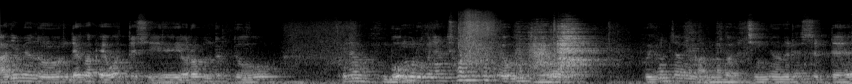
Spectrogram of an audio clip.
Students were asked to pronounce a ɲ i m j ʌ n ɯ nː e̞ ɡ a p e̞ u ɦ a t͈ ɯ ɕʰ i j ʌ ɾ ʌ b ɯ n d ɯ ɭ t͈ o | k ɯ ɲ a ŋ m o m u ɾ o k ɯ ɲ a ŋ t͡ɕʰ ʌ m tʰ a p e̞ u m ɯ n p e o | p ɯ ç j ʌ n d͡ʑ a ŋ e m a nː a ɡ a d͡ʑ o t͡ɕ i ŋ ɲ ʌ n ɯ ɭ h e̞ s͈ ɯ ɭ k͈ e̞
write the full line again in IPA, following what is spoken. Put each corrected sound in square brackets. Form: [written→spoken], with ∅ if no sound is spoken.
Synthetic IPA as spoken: a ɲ i m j ʌ n ɯ nː e̞ ɡ a p e̞ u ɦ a t͈ ɯ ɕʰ i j ʌ ɾ ʌ b [ɯ→u] n d ɯ ɭ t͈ o | k ɯ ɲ a ŋ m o m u ɾ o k ɯ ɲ a ŋ t͡ɕʰ ʌ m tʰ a p e̞ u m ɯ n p e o | [p→k] ɯ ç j ʌ n d͡ʑ a ŋ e m a nː a ɡ a d͡ʑ o t͡ɕ i ŋ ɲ ʌ n ɯ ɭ h e̞ s͈ ɯ ɭ [k͈→t͈] e̞

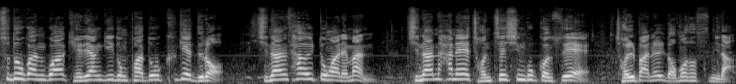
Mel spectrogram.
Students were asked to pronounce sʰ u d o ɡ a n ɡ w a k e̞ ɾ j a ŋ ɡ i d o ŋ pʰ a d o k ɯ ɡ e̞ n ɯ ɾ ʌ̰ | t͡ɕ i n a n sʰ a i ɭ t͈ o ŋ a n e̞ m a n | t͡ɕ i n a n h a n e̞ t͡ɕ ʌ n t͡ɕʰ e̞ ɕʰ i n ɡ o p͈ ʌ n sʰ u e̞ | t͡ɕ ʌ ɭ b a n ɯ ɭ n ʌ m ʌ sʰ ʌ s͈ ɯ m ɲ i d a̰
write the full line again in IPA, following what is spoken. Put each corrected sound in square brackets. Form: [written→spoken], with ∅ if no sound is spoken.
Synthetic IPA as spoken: sʰ u d o ɡ a n ɡ w a k e̞ ɾ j a ŋ ɡ i d o ŋ pʰ a d o [k→kʰ] ɯ ɡ e̞ n ɯ ɾ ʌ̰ | t͡ɕ i n a n sʰ a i ɭ t͈ o ŋ a n e̞ m a n | t͡ɕ i n a n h a n e̞ t͡ɕ ʌ n t͡ɕʰ e̞ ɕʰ i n ɡ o [p͈→k͈] ʌ n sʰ u e̞ | t͡ɕ ʌ ɭ b a n ɯ ɭ n ʌ m ʌ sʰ ʌ s͈ ɯ m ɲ i d a̰

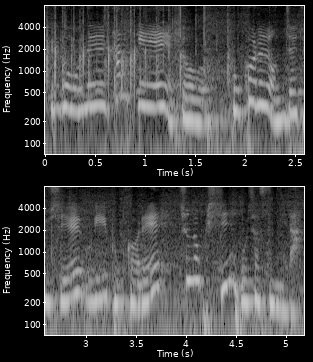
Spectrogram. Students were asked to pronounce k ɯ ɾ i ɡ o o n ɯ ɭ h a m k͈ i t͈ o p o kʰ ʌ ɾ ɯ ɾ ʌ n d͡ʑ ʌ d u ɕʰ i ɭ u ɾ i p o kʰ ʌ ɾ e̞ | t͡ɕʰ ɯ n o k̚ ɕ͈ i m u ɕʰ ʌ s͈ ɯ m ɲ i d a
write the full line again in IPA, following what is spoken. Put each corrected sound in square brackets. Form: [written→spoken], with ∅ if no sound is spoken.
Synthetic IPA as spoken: k ɯ ɾ i ɡ o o n ɯ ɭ h a m k͈ [i→e] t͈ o p o kʰ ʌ ɾ ɯ ɾ ʌ n d͡ʑ ʌ [d→d͡ʑ] u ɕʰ i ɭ u ɾ i p o kʰ ʌ ɾ e̞ | t͡ɕʰ [ɯ→u] n o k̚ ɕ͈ i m [u→o] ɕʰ ʌ s͈ ɯ m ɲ i d a

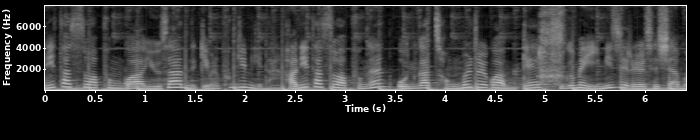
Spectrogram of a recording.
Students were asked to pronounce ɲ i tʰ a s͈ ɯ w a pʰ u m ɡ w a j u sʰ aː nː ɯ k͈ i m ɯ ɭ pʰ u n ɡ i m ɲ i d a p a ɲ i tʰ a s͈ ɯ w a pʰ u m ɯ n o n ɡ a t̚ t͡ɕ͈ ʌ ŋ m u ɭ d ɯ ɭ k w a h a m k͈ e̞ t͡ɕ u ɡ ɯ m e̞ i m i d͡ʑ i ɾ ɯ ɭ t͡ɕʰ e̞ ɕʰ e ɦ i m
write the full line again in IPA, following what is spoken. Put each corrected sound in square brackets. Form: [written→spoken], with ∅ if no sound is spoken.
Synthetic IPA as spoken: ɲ i tʰ a s͈ ɯ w a pʰ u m ɡ w a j u sʰ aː nː ɯ k͈ i m ɯ ɭ pʰ u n ɡ i m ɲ i d a p a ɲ i tʰ a s͈ ɯ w a pʰ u [m→ŋ] ɯ n o n ɡ a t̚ t͡ɕ͈ ʌ ŋ m u ɭ d ɯ ɭ [k→ɡ] w a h a m k͈ e̞ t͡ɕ u ɡ ɯ m e̞ i m i d͡ʑ i ɾ ɯ ɭ [t͡ɕʰ→t͡ɕ] e̞ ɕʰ [e→i] ɦ [i→a] m

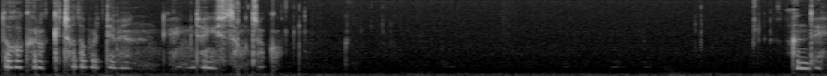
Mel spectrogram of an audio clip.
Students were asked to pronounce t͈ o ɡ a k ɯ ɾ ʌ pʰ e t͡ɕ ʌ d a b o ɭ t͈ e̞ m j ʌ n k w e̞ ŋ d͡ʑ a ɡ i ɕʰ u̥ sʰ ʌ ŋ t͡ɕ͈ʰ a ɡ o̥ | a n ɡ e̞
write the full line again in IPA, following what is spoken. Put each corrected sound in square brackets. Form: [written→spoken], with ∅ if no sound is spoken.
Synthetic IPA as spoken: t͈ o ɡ a k ɯ ɾ ʌ [pʰ→kʰ] e [t͡ɕ→t͡ɕʰ] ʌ d a b o ɭ t͈ e̞ m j ʌ n k w e̞ ŋ d͡ʑ a [ɡ→ŋ] i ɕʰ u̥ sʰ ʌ ŋ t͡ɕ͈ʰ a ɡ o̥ | a n [ɡ→d] e̞

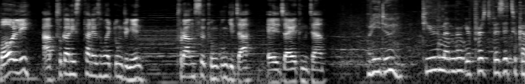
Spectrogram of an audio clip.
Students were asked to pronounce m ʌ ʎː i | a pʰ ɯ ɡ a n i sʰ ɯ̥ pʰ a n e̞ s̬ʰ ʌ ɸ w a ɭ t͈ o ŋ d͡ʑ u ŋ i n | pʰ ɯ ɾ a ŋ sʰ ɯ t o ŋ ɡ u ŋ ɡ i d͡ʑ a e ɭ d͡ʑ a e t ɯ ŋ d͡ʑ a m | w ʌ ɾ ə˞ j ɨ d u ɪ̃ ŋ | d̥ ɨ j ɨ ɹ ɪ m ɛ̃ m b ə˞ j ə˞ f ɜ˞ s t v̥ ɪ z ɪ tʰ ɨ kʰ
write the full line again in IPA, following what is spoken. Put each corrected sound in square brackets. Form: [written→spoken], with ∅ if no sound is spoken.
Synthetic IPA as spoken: m ʌ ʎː i | a pʰ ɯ ɡ a n i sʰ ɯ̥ [pʰ→tʰ] a n e̞ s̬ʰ ʌ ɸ w a ɭ t͈ o ŋ d͡ʑ u ŋ i n | pʰ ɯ ɾ a ŋ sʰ ɯ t o ŋ ɡ u ŋ ɡ i d͡ʑ a e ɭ d͡ʑ a e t ɯ ŋ d͡ʑ a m | w ʌ ɾ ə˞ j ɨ d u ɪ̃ ŋ | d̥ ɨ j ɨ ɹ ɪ m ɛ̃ m b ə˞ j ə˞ f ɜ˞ s t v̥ ɪ z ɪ tʰ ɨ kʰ

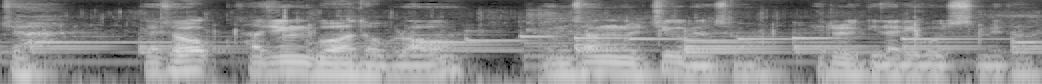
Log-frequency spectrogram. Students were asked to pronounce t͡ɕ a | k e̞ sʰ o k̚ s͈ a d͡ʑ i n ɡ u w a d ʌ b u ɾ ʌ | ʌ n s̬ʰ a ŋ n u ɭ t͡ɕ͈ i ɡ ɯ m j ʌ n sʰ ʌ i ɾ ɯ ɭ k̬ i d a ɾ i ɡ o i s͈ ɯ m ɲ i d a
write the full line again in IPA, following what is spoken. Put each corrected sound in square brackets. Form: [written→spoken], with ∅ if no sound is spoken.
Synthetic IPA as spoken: t͡ɕ a | k e̞ sʰ o k̚ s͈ a d͡ʑ i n ɡ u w a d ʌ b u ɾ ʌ | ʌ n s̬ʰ a ŋ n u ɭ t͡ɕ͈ i ɡ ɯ m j ʌ n sʰ ʌ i ɾ ɯ ɭ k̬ i d a ɾ i ɡ o i s͈ ɯ m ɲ i d a

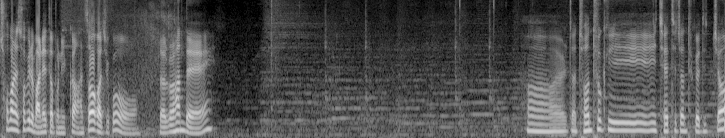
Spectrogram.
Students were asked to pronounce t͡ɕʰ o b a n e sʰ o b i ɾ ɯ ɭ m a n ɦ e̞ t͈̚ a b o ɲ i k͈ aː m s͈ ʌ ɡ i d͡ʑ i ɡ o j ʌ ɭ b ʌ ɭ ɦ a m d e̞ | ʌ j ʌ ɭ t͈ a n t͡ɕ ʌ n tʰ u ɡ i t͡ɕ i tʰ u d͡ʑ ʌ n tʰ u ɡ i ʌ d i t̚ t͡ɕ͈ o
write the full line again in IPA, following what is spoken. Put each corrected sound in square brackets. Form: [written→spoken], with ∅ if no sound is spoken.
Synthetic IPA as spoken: t͡ɕʰ o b a n e sʰ o b i ɾ ɯ ɭ m a n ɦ e̞ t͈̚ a b o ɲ i k͈ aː [m→n] s͈ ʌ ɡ [i→a] d͡ʑ i ɡ o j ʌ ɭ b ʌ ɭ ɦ a [m→n] d e̞ | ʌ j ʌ ɭ t͈ a n t͡ɕ ʌ n tʰ u ɡ i t͡ɕ [i→e] tʰ [u→ɯ] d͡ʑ ʌ n tʰ u ɡ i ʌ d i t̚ t͡ɕ͈ o

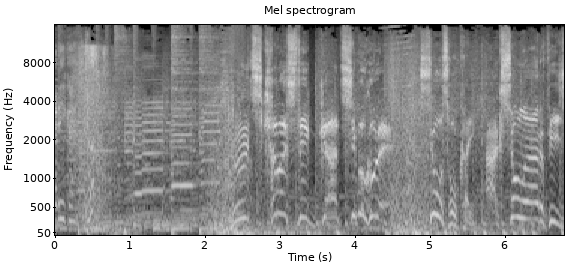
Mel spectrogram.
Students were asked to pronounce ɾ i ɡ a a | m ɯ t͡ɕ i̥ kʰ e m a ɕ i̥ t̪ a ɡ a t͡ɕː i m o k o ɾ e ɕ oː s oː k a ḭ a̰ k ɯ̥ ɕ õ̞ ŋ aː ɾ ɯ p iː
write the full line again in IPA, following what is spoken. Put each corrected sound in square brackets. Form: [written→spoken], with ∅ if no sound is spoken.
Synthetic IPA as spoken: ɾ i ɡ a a | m ɯ t͡ɕ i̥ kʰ [e→a] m a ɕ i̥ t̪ [a→e] ɡ a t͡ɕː i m o k o ɾ e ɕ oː s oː k a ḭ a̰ k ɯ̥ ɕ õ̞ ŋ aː ɾ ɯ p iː

